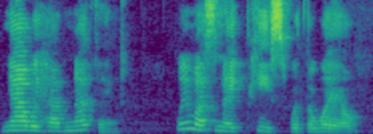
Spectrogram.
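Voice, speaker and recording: A woman's voice: on the high side, lively intonation, unhurried. A woman voicing an earnest male fish in a storybook, a pleading peacemaker. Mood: resolute.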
